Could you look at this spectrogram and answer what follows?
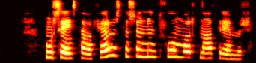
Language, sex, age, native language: Icelandic, male, 11, Icelandic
